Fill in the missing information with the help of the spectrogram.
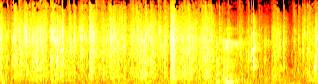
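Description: Clear plastic cookie packaging crinkling and crackling as it is handled and opened to pull a cookie out.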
